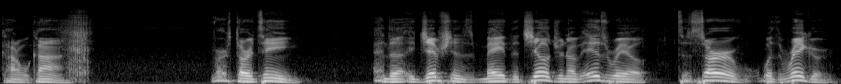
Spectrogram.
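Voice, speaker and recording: A man reading scripture aloud in a deliberate, measured way. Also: medium pitch, lively intonation. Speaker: scripture reader.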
